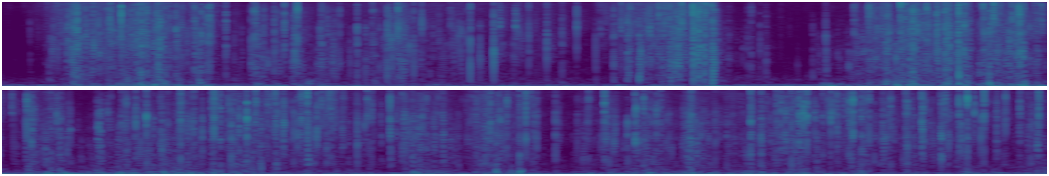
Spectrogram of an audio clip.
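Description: A soft plastic drawstring bag full of cotton wool pads is crinkled and squeezed with the long nails of both hands. It makes a dense, continuous bright crinkling and crunching, with crisp crackles, little low end and a brief quieter dip near the middle.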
